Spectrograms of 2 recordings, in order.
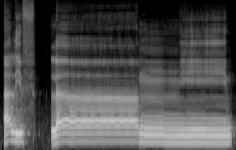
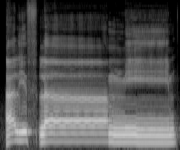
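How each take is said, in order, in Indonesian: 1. Tiap huruf dibaca dengan nama lengkapnya. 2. Tiap huruf dibaca dengan nama lengkapnya.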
